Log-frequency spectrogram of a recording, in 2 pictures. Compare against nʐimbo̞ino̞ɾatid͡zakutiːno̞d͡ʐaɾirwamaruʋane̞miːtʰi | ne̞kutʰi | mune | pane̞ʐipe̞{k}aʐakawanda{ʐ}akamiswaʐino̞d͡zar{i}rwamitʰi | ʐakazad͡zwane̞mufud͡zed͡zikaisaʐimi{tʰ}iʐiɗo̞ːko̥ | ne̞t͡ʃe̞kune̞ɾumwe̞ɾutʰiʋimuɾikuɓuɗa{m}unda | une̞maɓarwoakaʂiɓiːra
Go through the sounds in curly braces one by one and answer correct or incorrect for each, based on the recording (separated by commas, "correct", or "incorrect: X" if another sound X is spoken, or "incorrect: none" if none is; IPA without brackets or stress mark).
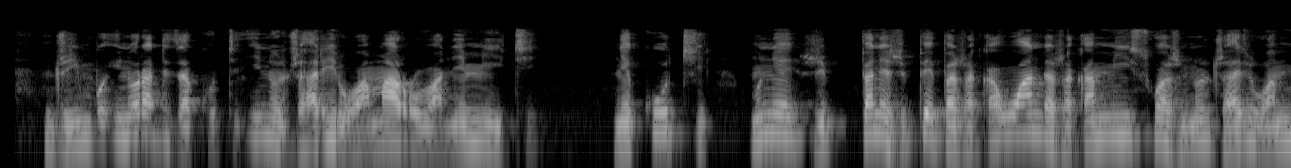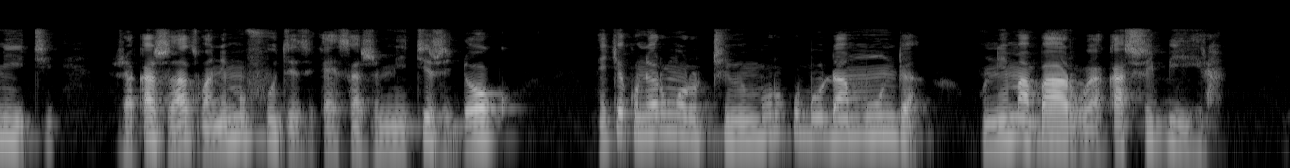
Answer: incorrect: p, correct, correct, incorrect: t, correct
